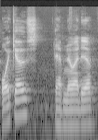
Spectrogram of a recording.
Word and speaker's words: Oikos: I pronounce it oikos.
